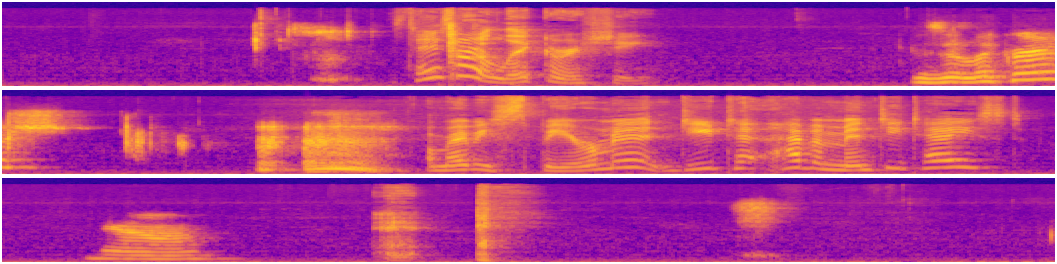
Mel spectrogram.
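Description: A second woman talks and laughs over an online call.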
